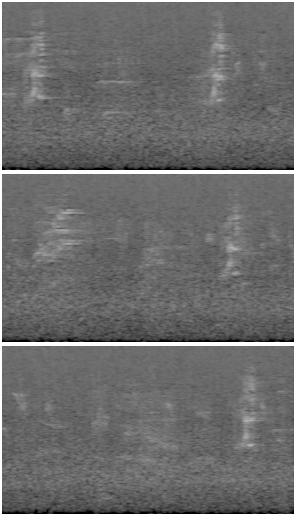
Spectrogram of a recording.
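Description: Fawn-breasted bowerbird giving five short, harsh rasping notes spaced two to four seconds apart, over a steady hiss of background noise.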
